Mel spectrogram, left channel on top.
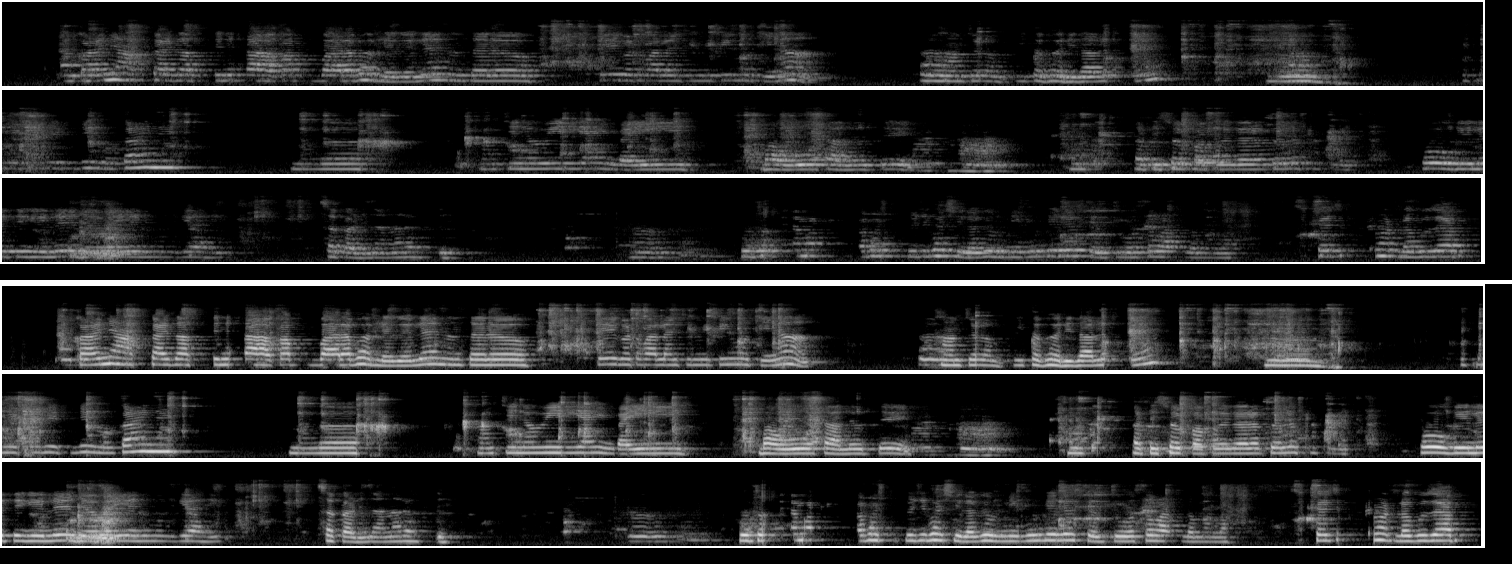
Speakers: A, on the right; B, on the right.
A: हा
B: काय नाही आज कायच तिने दहा का बारा भरले गेले नंतर, ते गटवालांची मिटिंग होती. तेना
A: हा
B: आमच इथ घरी झालं. हम हम्म
A: हा,
B: भीट घेतली मग का नाही मग <inaudible>
A: अ <unintelligible>
B: आमची नवीन ईन बाई भाऊ असं आले होते.
A: हो <inaudible>
B: मग त्याच्यासाठी स्वयपाक
A: का?
B: वगैरे केलं काय. हो गेले ते गेले जेवई आणि मुलगी आहे सकाळी जाणार हाय. ह <inaudible>
A: ह हा
B: तुझ तुझी भाषेला घेऊन निघून गेले असेल तू असं वाट <inaudible> मला त्या म्हटलं गुज <inaudible>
